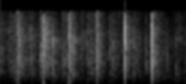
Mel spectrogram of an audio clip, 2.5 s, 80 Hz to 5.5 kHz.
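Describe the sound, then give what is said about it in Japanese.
A group at a worship service applauding together in a steady rhythm to celebrate a child's first birthday, with loud, evenly spaced claps about three per second over a softer patter of scattered clapping, with no talking. “満1歳の誕生日を迎えられましたので、盛大な拍手でお祝いします。”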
